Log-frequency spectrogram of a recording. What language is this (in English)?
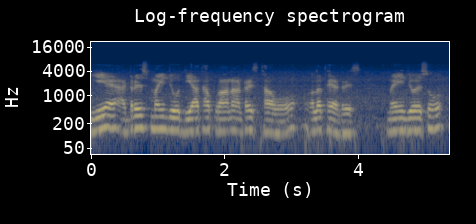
Urdu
